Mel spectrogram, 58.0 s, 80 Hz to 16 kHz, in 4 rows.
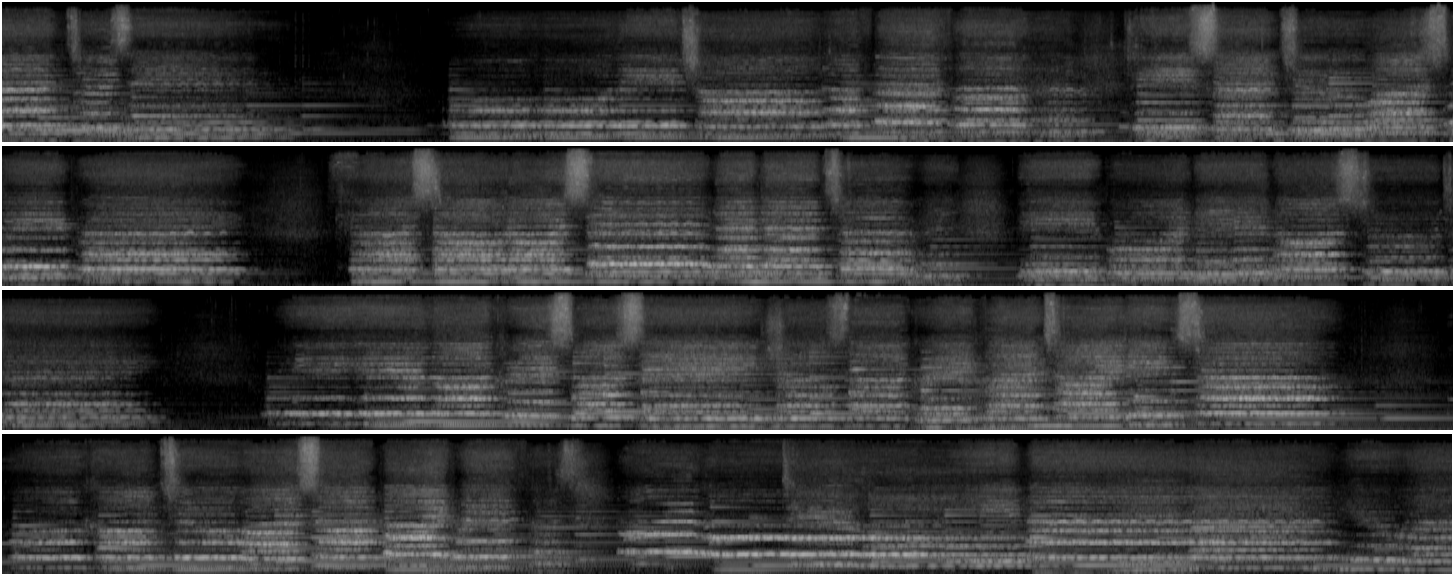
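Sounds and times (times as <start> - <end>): children's choir singing chords: 0.0 - 3.4, 4.4 - 30.8, 31.6 - 58.0.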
